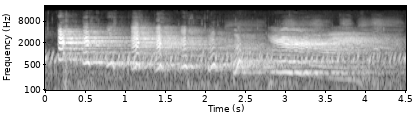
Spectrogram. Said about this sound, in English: The ominous caw of a crow is as synonymous with Halloween as the bubbling of a distant cauldron or the wicked laugh of a warty witch.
